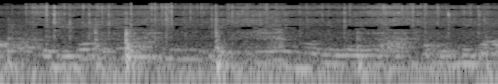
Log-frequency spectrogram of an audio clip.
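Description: Minced garlic sizzling as it hits hot oil in a nonstick pan, the hiss rising as it goes in. The garlic is stirred with a spatula, with a couple of light taps partway through.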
